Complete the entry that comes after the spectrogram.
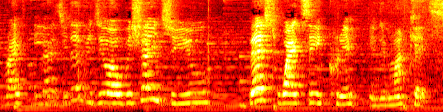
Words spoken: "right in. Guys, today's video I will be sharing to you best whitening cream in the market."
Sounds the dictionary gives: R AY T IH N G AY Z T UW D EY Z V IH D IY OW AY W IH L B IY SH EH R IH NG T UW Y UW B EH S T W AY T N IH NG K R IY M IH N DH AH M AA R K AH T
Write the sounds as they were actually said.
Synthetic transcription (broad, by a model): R AY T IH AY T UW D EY V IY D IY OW AY W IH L B IY SH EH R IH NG T UW Y UW B EH S T W AY T IH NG K R IY M IH N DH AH M AA K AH T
